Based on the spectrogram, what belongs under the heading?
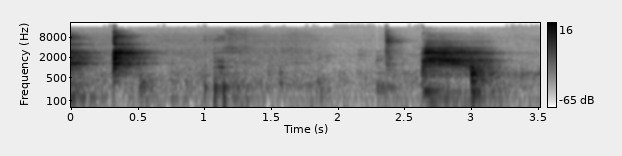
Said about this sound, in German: Das heißt, zum Wohl, einmal anstoßen.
